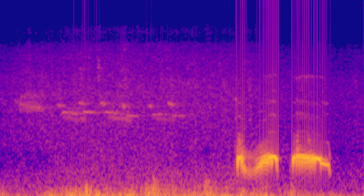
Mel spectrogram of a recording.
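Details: Spotted dove call used to lure wild doves: after quiet background with a faint high twitter from another bird, one phrase of a wavering coo followed by a longer steady coo.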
